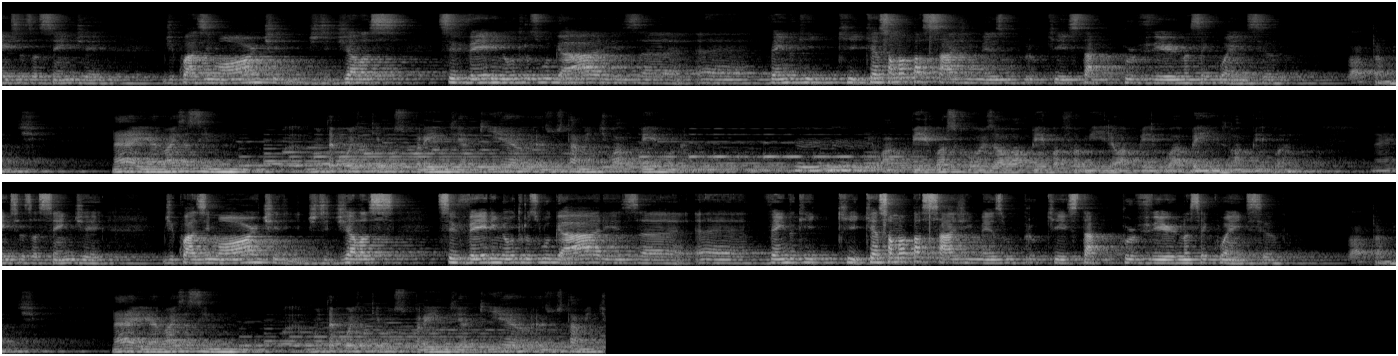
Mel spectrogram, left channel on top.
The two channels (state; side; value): drops out; right; at 20.0 s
